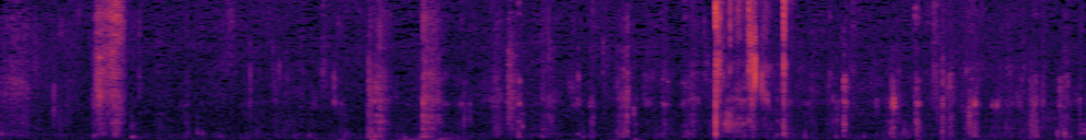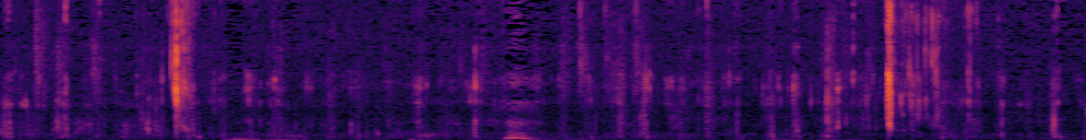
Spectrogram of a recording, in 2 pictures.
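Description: Close-miked chewing of a bite of a fried squid-patty burger, with scattered crunches and small mouth clicks. A brief hummed sound of the voice comes about twelve seconds in.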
